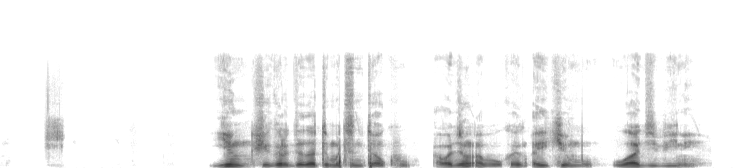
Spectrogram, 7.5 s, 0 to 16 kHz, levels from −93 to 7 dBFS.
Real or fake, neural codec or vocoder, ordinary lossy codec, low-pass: real; none; none; 10.8 kHz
